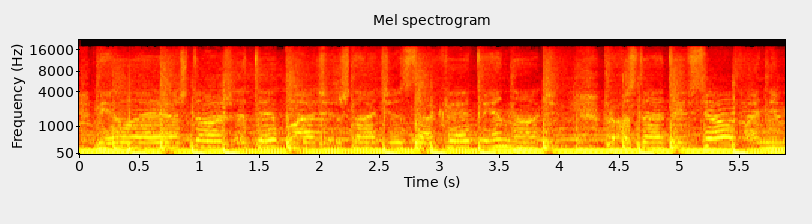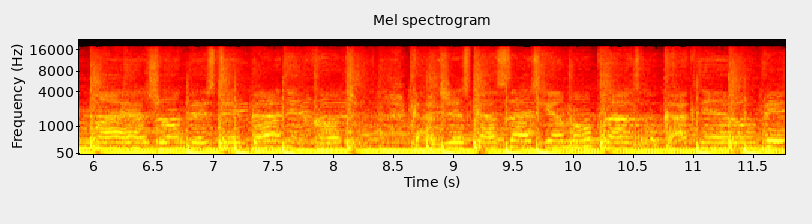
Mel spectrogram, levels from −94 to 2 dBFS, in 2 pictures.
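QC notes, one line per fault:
No technical faults detected.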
